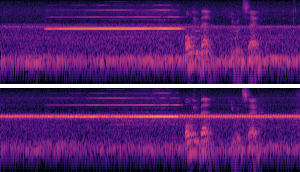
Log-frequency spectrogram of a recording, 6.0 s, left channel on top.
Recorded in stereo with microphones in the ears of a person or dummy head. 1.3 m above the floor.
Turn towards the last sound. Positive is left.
turn(degrees=-70)  # may be behind; listen again after turning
